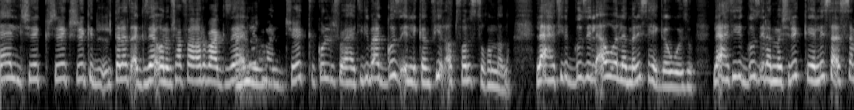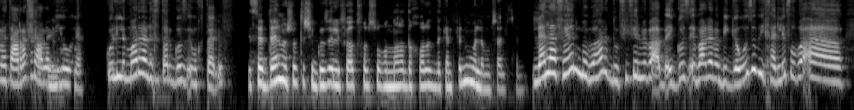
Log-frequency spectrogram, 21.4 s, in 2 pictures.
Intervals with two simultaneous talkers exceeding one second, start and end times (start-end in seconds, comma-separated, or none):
none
